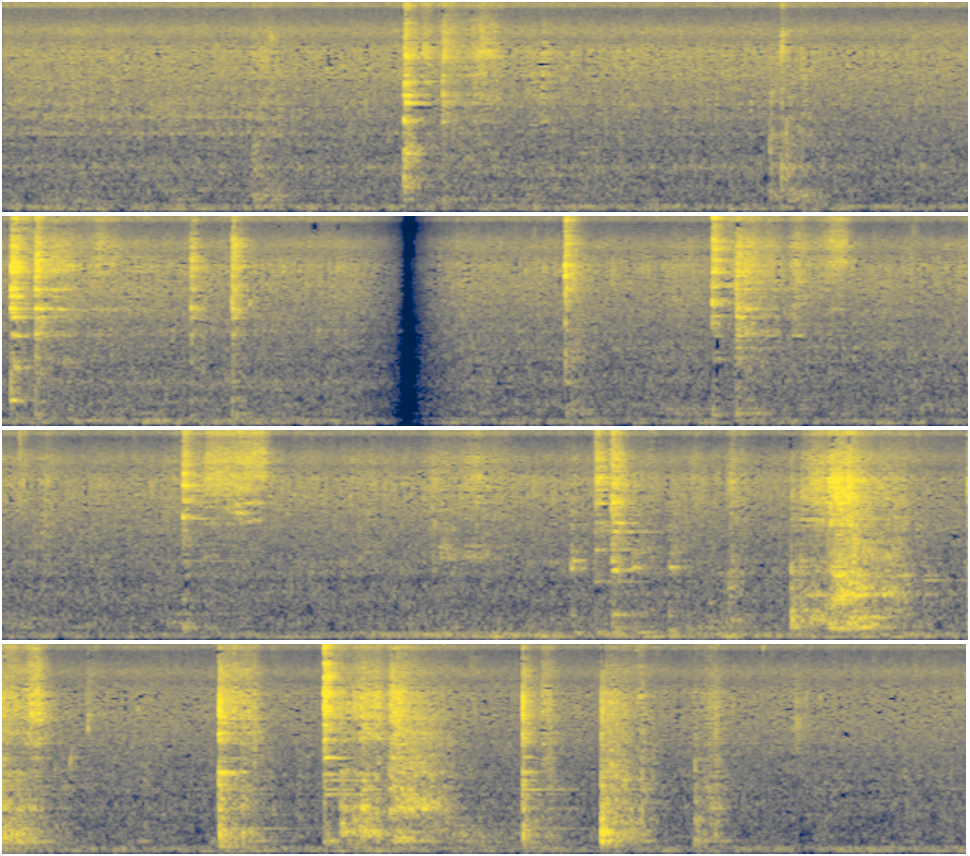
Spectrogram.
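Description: Metal spoon clinking and scraping against a large metal cooking pot as boiled chickpeas are stirred into frying masala, over a faint steady sizzle. The scrapes come in short separate strokes, busier and louder in the last third.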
